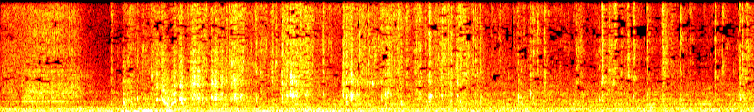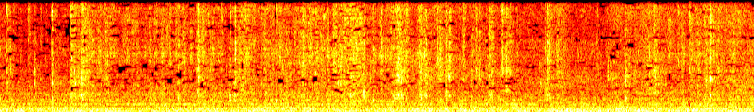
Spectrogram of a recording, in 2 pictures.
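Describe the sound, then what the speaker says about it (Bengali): Water rinses hair colour from the hairline, a constant faint trickling and wet rubbing hiss, steady and close throughout with no voices. "এইভাবে হেয়ার লাইনটাকে প্রথমে ধুয়ে নিতে হবে।"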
